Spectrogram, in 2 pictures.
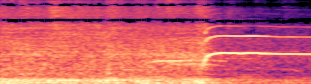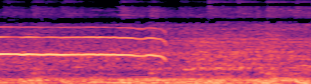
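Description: Loud arena concert din of music and crowd. About two seconds in it drops away and a single high voice holds one long note for nearly three seconds, sliding up into it and dipping at the end, over a continuing low bass rumble.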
